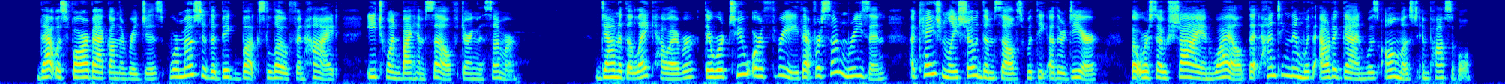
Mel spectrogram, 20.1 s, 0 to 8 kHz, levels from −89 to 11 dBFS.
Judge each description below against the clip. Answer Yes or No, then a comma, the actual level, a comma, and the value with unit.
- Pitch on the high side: Yes, high, 230 Hz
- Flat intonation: No, average, 4.3 semitones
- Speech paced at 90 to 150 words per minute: No, average, 175 wpm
